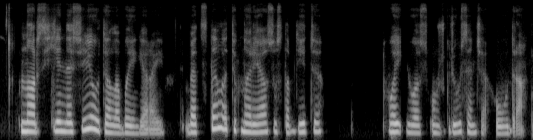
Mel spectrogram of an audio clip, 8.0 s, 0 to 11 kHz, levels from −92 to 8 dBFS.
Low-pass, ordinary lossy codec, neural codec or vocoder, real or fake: 9.9 kHz; Opus, 32 kbps; none; real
